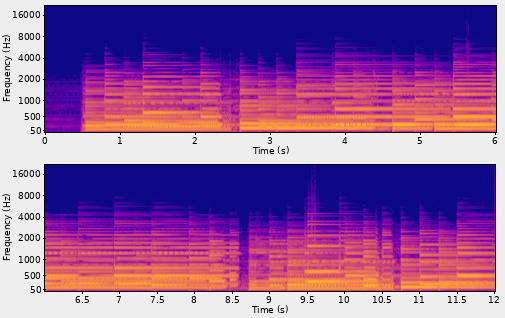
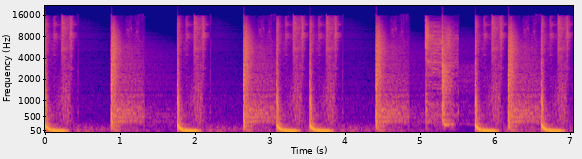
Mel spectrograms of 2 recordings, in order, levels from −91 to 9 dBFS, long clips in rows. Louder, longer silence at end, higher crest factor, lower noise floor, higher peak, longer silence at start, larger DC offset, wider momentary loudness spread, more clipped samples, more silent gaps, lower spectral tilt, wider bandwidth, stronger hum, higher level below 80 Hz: first, -13 LUFS vs -18 LUFS; about the same, 0 s vs 0 s; second, 12 dB vs 18 dB; first, -54 dBFS vs -43 dBFS; about the same, 0 dBFS vs 0 dBFS; first, 0.5 s vs 0 s; neither; second, 7 LU vs 12 LU; neither; neither; first, -12 dB/octave vs -3.5 dB/octave; second, 4.5 kHz vs 17 kHz; neither; second, -46 dBFS vs -22 dBFS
